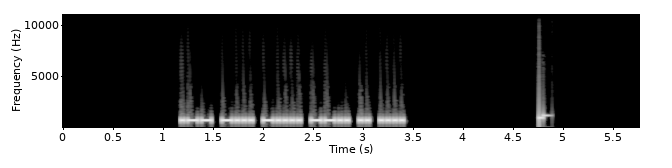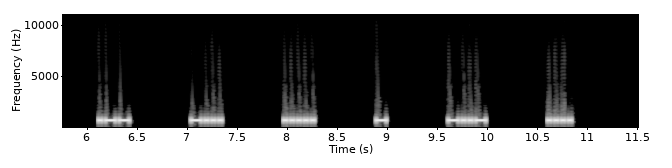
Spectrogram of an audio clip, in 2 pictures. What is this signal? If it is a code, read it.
Morse code, heard as a keyed tone, about 34 wpm, spaced as for 18 wpm, 700 Hz. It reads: WB6ZIH WB5TXH
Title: USA Call Signs - 6 Characters - 6x Character Spacing - 35wpm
